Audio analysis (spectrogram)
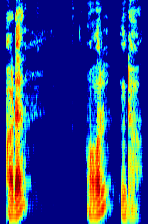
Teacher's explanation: जिसके उच्चारण में जो जीभ है वो मूर्धा को छूकर नीचे गिरती है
